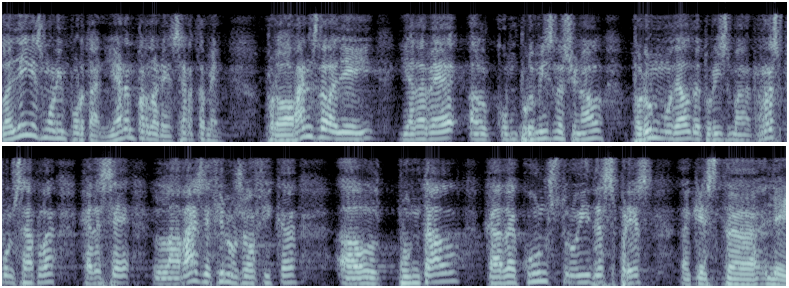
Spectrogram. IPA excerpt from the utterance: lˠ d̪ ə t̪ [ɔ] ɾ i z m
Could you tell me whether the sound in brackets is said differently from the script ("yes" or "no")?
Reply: yes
